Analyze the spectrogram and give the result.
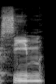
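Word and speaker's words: SIEM: the sim as well sim or seem people pronounce that differently but that's like s-i-e-m so basically it was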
